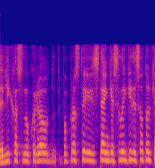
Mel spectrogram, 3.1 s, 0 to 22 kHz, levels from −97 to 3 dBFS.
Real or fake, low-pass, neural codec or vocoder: fake; 7.2 kHz; codec, 16 kHz, 0.8 kbps, ZipCodec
